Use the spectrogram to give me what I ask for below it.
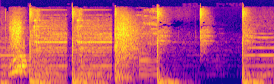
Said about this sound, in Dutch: Dit was een hond.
